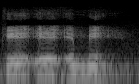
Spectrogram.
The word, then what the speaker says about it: kama: But some people spell it wrong as K-A-M-A. So if you say K-A-M-A, it is not kamma, it is kama.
